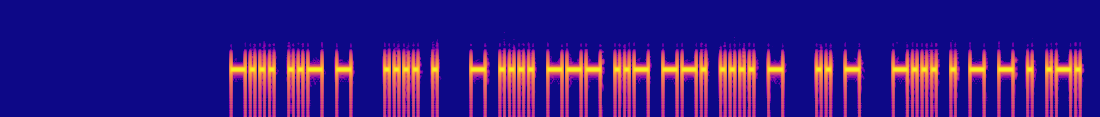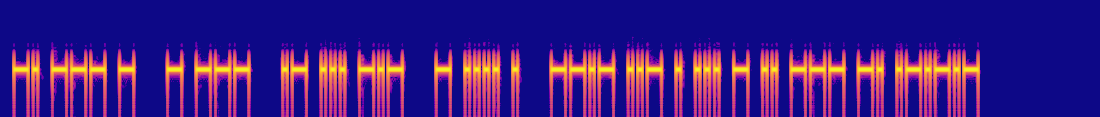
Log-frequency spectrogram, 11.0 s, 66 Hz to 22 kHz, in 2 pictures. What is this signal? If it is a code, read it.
Morse code, heard as a keyed tone, about 50 wpm, 700 Hz. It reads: BUT HE THOUGHT IT BETTER NOT TO ASK THE QUESTION.
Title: Sentences from Top 600 Words 50wpm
